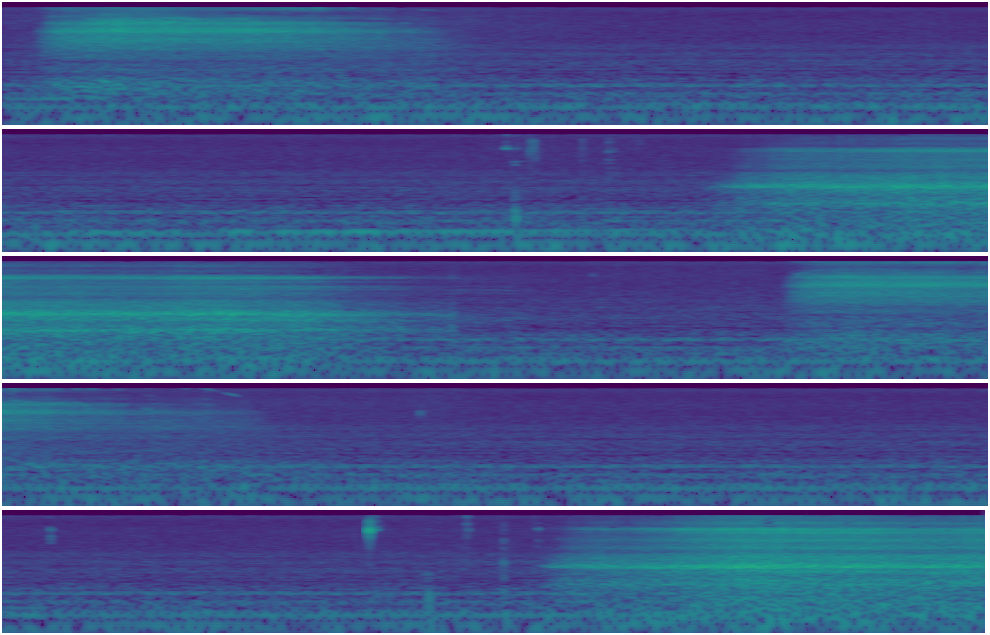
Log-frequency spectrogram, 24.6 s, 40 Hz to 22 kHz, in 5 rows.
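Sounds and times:
slow exhaled breath during a relaxation breathing exercise: 0.2s - 2.3s, 8.5s - 12.4s, 13.8s - 16.2s, 22.4s - 24.6s.

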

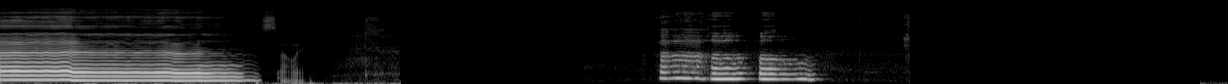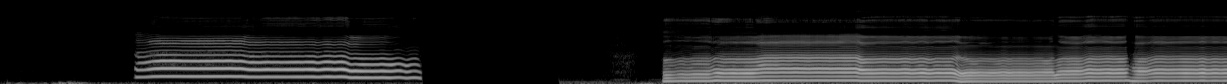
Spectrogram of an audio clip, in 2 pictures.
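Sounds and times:
dry vocal person singing la la la: 0.0s - 4.0s, 6.6s - 8.3s, 13.6s - 16.6s, 18.4s - 24.5s.

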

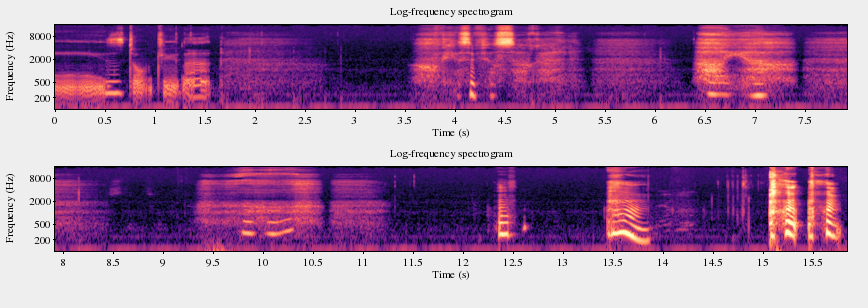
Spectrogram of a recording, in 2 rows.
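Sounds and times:
low steady hum: 0.0s - 15.8s
speech: 0.7s - 1.8s, 4.0s - 4.9s, 6.4s - 7.4s, 9.8s - 10.6s, 12.4s - 12.8s, 13.4s - 14.0s, 15.2s - 15.8s
person coughing: 13.5s - 13.9s, 15.1s - 15.8s.

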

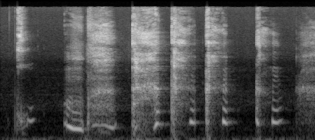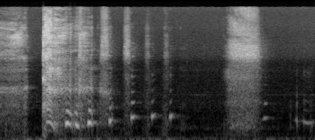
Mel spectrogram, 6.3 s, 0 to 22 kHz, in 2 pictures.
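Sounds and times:
harsh coughing fit: 0.8s - 4.9s.

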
